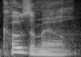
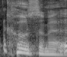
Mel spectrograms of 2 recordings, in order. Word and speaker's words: Cozumel: And you should be pronouncing it Cozumel, Alexis, Cozumel. because you're Hispanic. Don't be telling me how. That's the way. Tell her, Rob. You should know better. It's Cozumel.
